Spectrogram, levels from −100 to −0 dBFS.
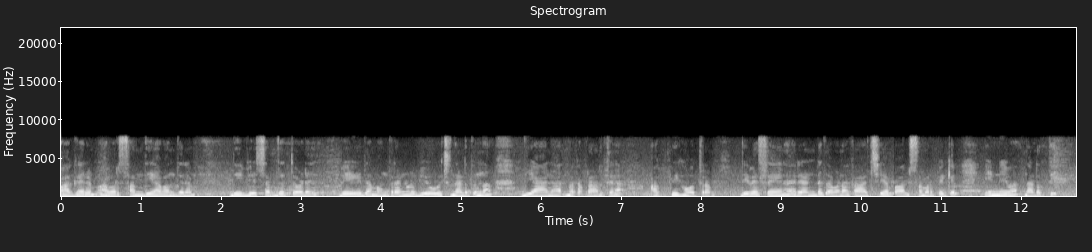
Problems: constant background noise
